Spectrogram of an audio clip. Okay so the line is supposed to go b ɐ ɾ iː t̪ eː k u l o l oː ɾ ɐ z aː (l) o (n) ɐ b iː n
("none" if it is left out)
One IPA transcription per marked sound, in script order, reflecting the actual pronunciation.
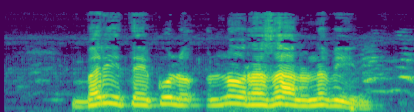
l, n

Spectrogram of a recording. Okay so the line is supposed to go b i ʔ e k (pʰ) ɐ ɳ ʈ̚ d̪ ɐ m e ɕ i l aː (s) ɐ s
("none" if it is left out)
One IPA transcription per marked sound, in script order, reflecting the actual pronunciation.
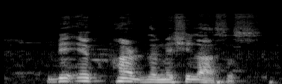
pʰ, s

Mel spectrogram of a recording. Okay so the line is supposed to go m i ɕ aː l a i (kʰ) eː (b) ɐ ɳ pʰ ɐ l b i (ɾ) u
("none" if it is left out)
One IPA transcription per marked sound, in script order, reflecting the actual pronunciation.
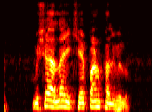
kʰ, p, l

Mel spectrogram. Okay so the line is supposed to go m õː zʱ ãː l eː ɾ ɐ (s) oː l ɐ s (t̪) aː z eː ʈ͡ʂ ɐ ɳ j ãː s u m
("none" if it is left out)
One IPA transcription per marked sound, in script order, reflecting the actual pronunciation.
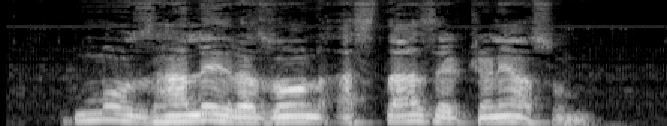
z, t̪

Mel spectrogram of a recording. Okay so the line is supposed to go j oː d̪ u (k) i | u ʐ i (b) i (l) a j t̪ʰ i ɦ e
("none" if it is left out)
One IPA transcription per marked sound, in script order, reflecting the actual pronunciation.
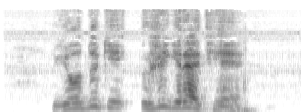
k, ɡ, ɾ

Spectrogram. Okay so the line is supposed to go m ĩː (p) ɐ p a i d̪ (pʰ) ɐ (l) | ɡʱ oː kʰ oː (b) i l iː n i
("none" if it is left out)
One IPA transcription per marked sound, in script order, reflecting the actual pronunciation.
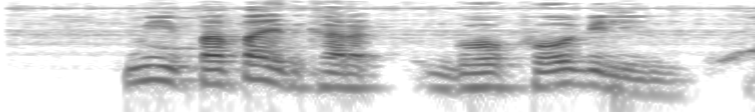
p, kʰ, ɾ, b

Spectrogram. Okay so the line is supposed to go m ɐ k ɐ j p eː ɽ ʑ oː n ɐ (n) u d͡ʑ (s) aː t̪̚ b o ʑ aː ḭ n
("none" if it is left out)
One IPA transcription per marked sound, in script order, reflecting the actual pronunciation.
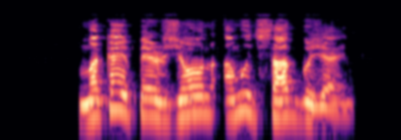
m, s

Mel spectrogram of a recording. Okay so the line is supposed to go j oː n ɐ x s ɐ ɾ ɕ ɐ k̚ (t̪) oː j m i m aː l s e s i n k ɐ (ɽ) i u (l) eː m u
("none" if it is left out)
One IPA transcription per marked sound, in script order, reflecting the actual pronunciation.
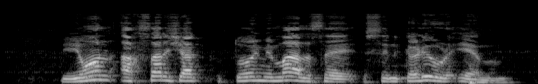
t̪, ɽ, ɽ

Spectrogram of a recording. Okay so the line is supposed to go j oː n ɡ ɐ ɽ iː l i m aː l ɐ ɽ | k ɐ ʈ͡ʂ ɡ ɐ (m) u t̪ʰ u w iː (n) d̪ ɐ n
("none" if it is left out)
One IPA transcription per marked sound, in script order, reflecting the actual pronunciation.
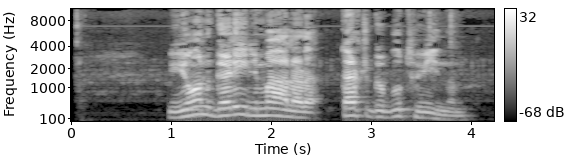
b, n

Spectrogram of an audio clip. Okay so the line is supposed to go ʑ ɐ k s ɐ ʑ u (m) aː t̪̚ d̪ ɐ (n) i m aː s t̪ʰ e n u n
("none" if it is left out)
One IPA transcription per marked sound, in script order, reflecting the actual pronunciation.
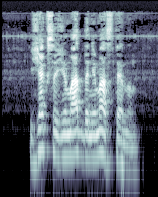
m, n

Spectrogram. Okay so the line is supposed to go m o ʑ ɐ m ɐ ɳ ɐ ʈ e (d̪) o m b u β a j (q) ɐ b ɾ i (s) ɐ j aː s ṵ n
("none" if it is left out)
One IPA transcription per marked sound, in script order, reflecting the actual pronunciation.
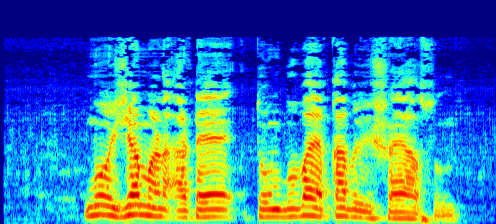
t̪, q, ʂ

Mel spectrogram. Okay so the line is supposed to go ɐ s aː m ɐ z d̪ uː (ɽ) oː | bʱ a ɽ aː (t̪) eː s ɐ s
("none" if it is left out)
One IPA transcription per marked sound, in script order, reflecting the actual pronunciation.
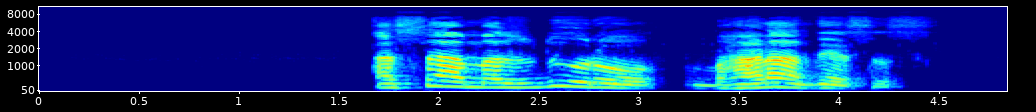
ɾ, d̪

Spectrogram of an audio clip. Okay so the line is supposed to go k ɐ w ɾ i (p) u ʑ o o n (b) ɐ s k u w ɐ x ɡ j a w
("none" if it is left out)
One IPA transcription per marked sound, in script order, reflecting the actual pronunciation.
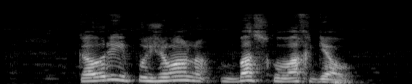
p, b

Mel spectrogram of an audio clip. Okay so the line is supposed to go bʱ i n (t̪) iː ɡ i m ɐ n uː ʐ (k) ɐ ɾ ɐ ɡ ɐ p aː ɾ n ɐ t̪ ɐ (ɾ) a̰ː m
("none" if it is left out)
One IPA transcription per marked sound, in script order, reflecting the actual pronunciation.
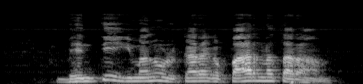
t̪, k, ɾ

